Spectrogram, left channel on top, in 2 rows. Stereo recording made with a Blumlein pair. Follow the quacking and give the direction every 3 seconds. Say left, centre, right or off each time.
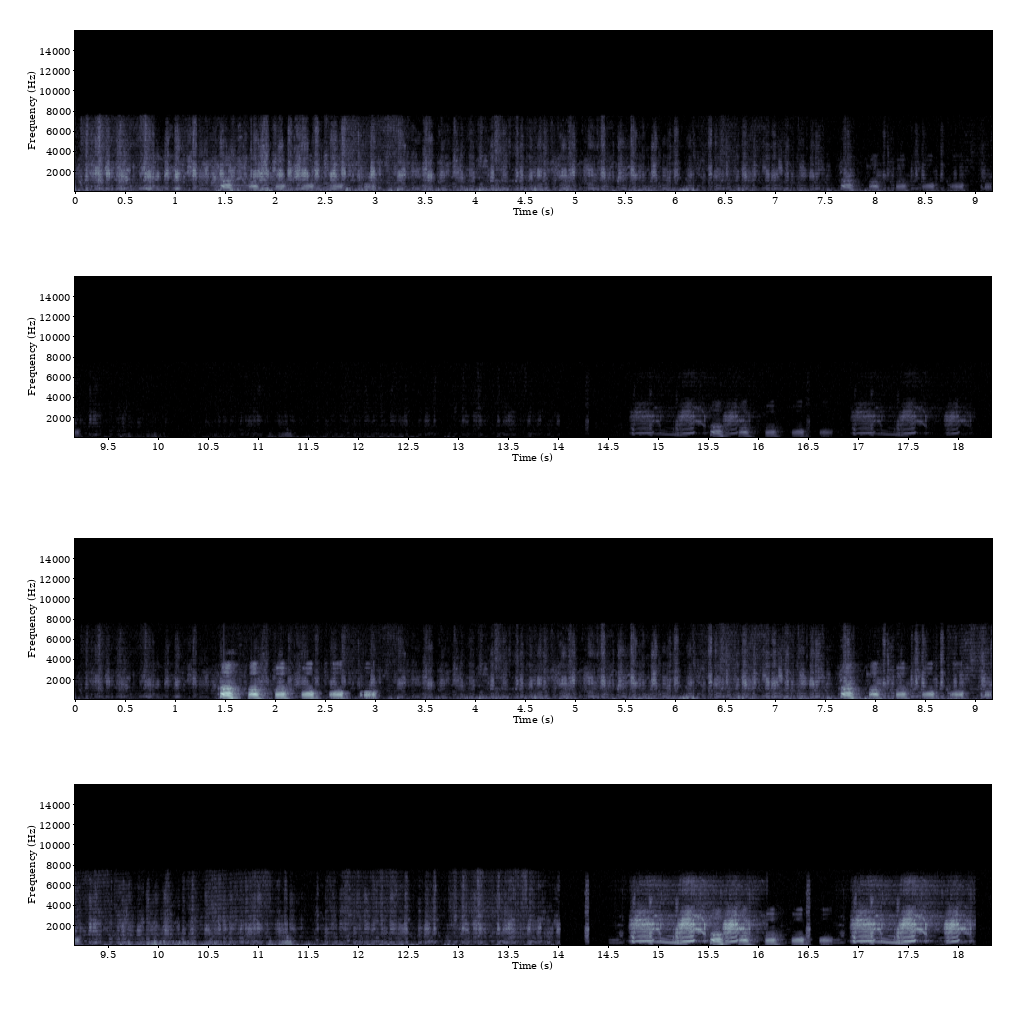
left, centre, right, right, right, right.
